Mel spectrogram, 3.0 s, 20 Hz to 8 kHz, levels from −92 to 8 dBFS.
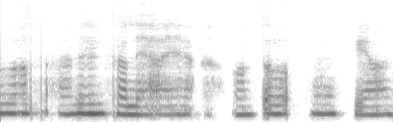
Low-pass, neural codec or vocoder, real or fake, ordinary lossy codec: none; codec, 16 kHz, 0.7 kbps, FocalCodec; fake; none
